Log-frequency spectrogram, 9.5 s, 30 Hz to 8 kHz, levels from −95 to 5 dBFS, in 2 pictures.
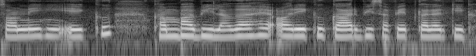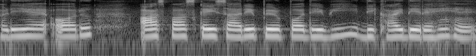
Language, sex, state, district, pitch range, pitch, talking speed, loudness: Hindi, female, Bihar, Gopalganj, 210-225 Hz, 220 Hz, 155 wpm, -17 LUFS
